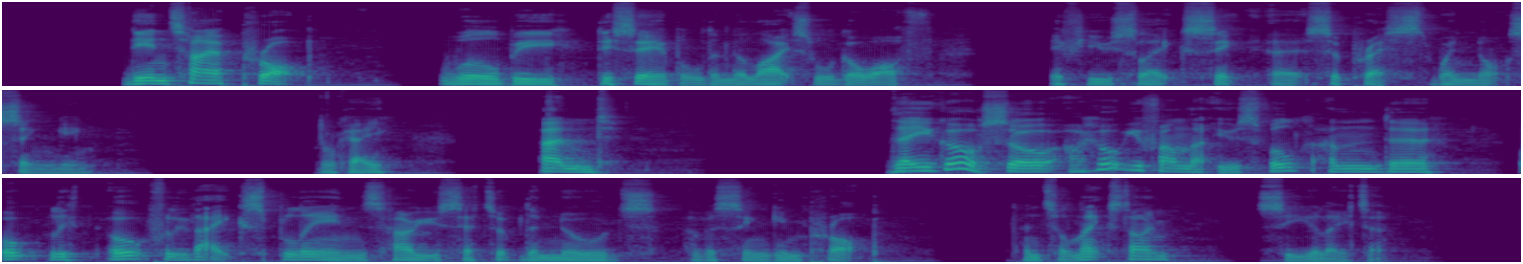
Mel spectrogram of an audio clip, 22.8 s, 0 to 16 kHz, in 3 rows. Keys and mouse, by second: 5.5 click, 6.4 click.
